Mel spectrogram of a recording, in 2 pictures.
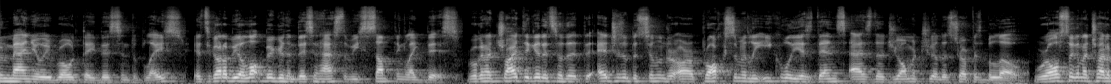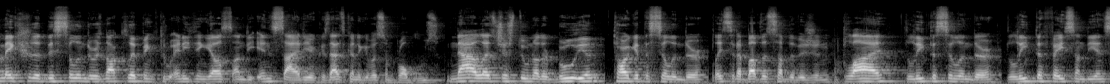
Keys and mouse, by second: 0.3-0.6 middle drag, 1.5 middle click, 1.9 s, 3.1 middle click, 3.4 g, 4.0-4.4 middle drag, 5.3 middle drag, 6.2 middle drag, 6.6 middle drag, 7.0 Tab, 7.0 middle drag, 7.4 Tab, 7.7 middle drag, 8.4 middle drag, 10.4 middle click, 11.3 middle click, 11.7 middle click, 12.1 shift+middle click, 12.4 shift+middle click, 12.8 shift+middle click, 13.2 shift+middle click, 13.7 middle click, 14.0 middle click, 14.4 middle click, 14.8 middle drag, 15.6 click, 16.0-17.1 drag, 18.1-18.7 drag, 19.6 ctrl+a, 20.0 right click, 20.2 x, 20.8 right click, 21.0 Tab, 21.1 3, 21.3 x.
